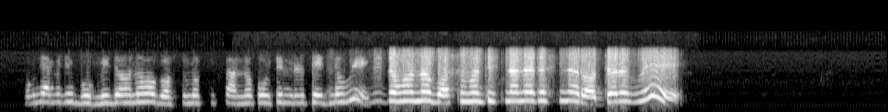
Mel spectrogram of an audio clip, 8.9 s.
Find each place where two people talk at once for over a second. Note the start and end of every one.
none

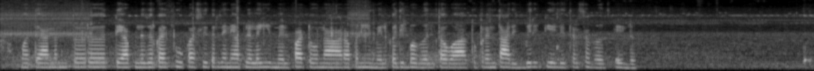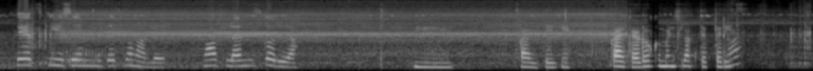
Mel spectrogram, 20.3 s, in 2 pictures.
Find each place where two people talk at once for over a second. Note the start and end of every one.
none

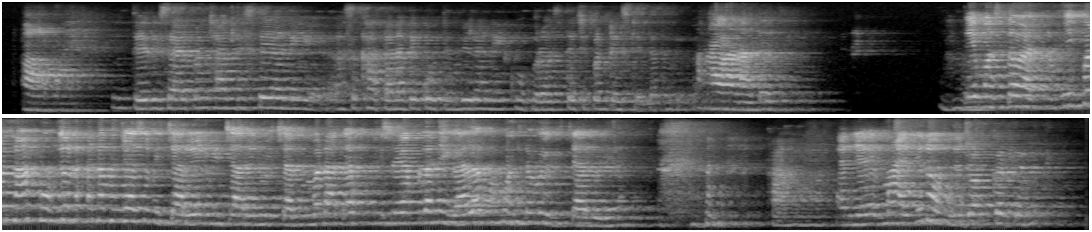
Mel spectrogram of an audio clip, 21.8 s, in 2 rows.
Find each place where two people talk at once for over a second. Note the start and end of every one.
none

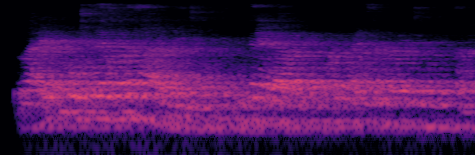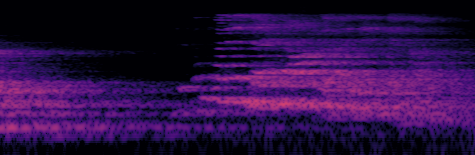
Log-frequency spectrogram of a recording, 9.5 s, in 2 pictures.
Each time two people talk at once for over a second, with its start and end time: none

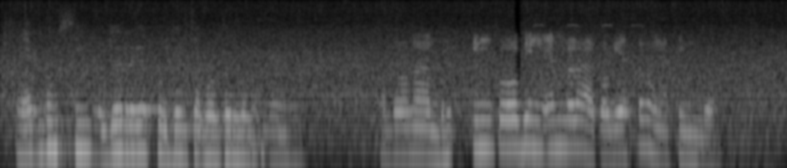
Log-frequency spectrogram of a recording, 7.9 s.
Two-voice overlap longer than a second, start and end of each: none

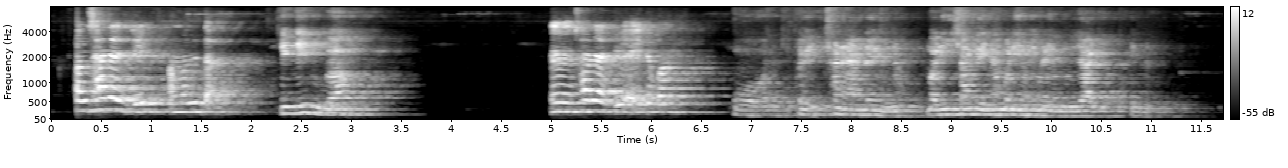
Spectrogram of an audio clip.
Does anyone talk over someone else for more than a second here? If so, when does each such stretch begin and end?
none

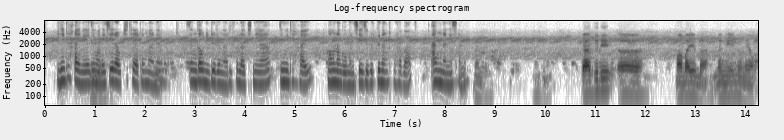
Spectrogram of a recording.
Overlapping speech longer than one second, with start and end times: none

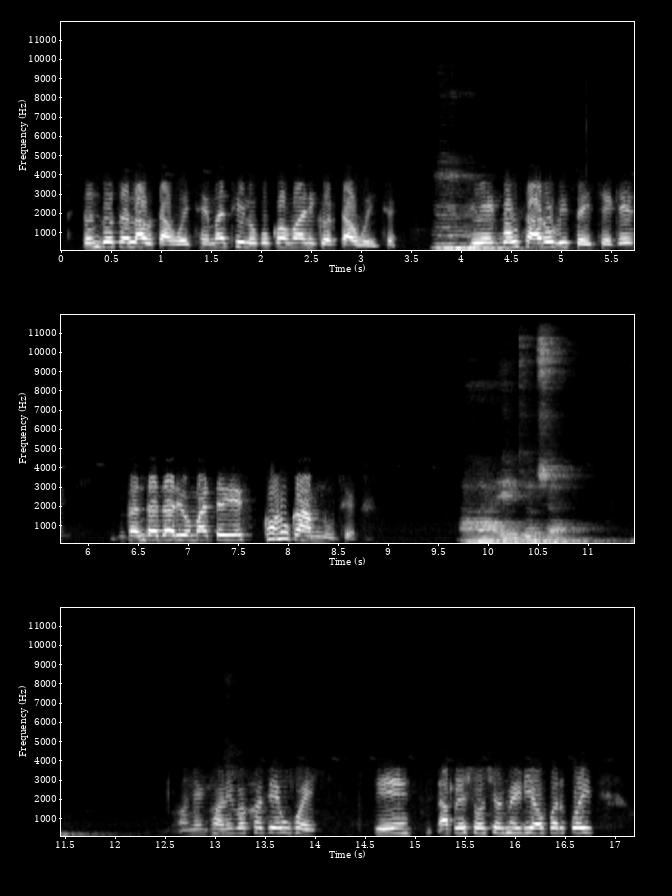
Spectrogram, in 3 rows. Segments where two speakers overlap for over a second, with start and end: none

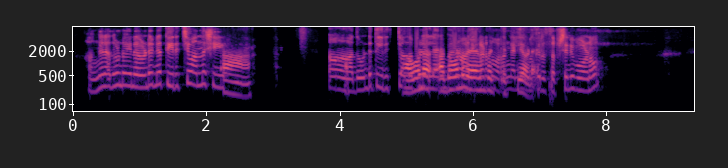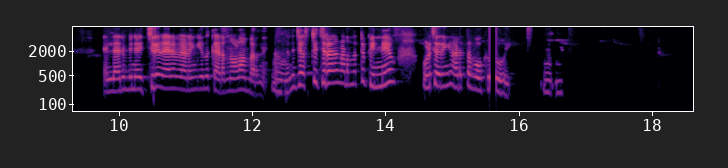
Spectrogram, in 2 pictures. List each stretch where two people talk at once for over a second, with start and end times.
5.0-6.9

